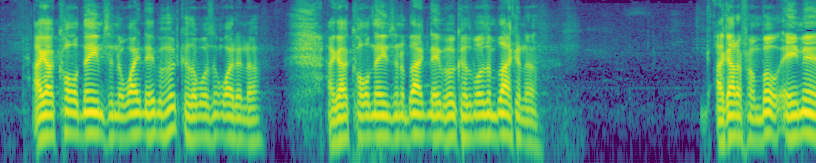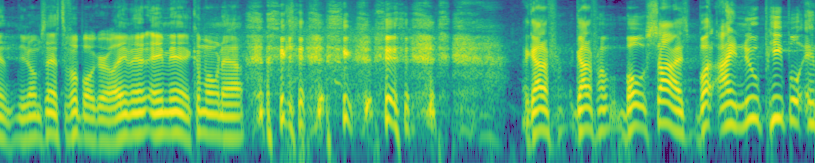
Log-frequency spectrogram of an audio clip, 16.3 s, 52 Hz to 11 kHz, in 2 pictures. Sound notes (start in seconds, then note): 10.3 chuckling; 11.9 audience laughing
